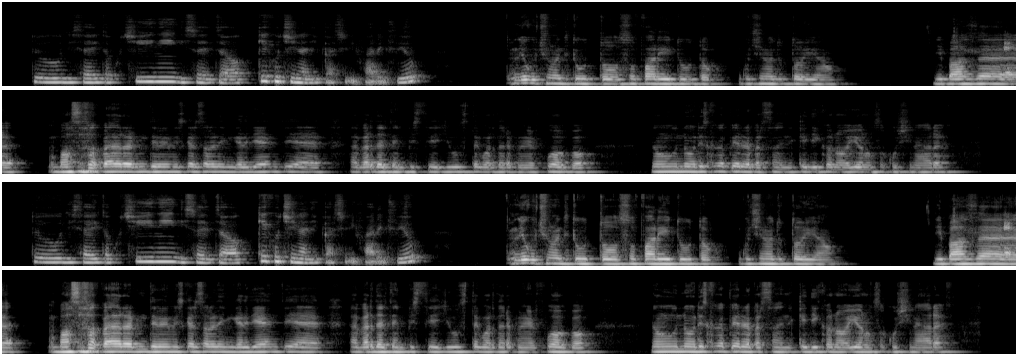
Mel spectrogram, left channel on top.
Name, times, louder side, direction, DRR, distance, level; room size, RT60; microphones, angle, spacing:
voice 1, 0.3-4.2 10.0-10.1, equal, 35° right, 1.7 m, -23 dB
voice 2, 5.0-8.4 9.3-10.3 10.6-16.1 16.6-19.7, right 3 dB, 50° right, 1.0 m, -22 dB
10.0 x 6.2 x 6.0 m
head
